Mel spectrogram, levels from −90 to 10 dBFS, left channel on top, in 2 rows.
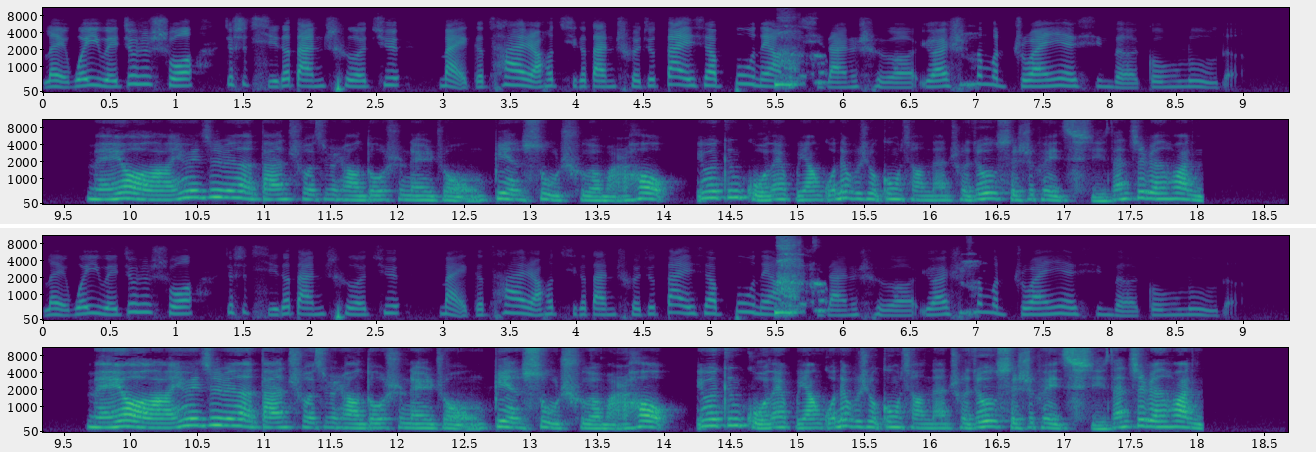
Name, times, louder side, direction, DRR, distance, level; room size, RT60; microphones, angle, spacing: voice 1, 0.0-2.7 3.0-8.9 18.0-18.1, left 3 dB, 75° left, 3.6 m, -40 dB
voice 2, 5.5-5.9 9.7-18.1, right 3 dB, 60° right, 5.7 m, -27 dB
head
